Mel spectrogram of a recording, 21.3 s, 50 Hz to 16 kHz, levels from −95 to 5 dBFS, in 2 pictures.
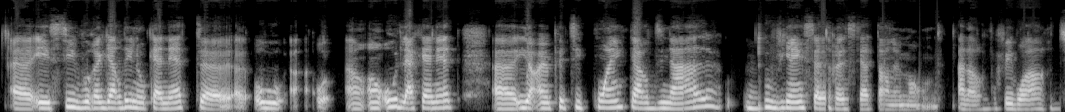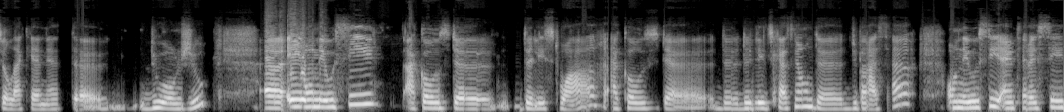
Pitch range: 175-215 Hz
